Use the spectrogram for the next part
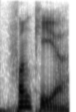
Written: funkia

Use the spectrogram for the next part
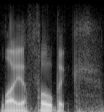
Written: lyophobic

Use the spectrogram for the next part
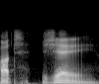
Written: Atget

